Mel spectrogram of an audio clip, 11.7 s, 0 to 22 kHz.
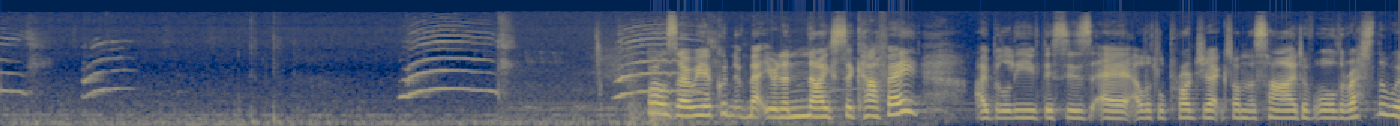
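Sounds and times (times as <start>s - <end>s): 
Manx cat meowing in a cat cafe: 0.0s - 1.2s, 3.3s - 4.3s, 5.0s - 5.9s
low hum: 0.0s - 11.6s
speech: 5.4s - 11.6s.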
